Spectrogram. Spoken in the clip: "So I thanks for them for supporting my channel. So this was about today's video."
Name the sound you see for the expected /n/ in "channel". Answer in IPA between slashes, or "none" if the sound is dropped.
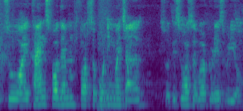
none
